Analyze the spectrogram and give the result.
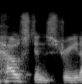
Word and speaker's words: Houston Street: It's spelled like Houston, but they call it Houston Street on in Lower Manhattan.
